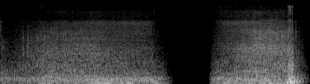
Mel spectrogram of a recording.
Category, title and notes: Sound effects > Objects / House appliances
DOORAppl-Samsung Galaxy Smartphone, CU Coca Cola Vending Machine, Sliding Door, Open, Close Nicholas Judy TDC
A Coca-Cola vending machine sliding door. Recorded at The Home Depot.
close, coca-cola, door, foley, open, Phone-recording, slide, sliding-door, vending-machine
